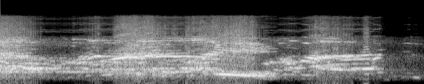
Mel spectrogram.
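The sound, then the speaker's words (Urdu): A crowd chanting a slogan in unison at a religious gathering: loud, sustained massed voices rising in a few strong surges, then cutting off abruptly near the end. “نعرے سے پہلے نعرہ اتنا جاندار لگا کہ میں ہمیشہ گڑبڑا جاتا ہوں اس نعرے کے بعد”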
